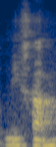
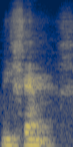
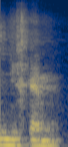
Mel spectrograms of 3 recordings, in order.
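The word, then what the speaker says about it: נִחַם: So this is one of those that takes patach in the second syllable, nicham, not nichem. I think in modern Hebrew we would say nichem, like we say shilem. Like it feels natural to me to say lenachem, nichem.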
